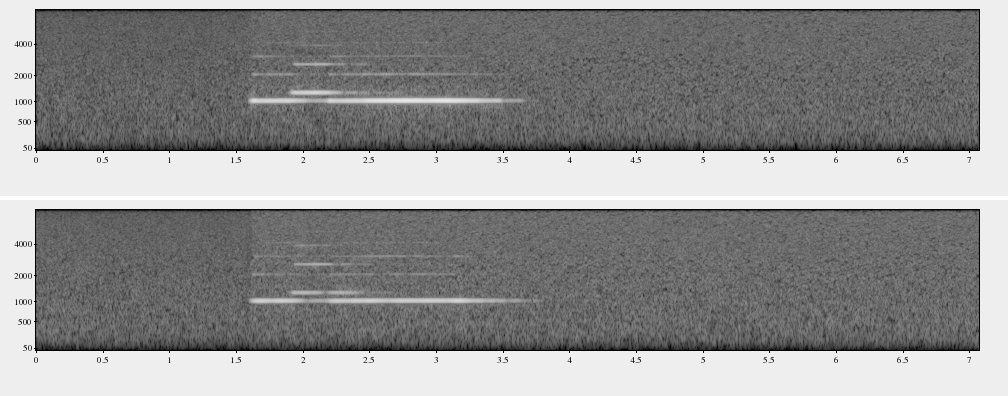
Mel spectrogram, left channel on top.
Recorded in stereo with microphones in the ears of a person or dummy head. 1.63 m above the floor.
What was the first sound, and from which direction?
A flute, 35° left (ahead or behind).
